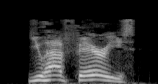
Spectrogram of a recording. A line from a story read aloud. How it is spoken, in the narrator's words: Nox blurted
